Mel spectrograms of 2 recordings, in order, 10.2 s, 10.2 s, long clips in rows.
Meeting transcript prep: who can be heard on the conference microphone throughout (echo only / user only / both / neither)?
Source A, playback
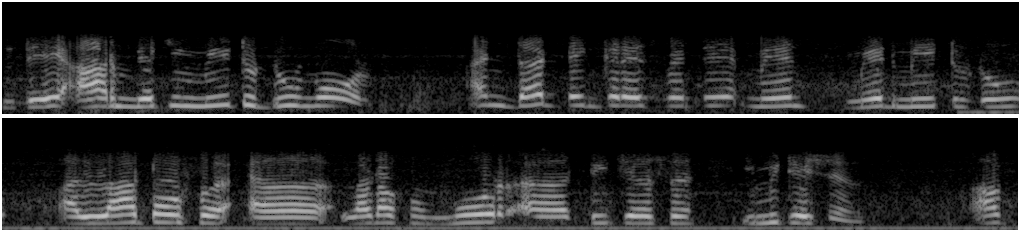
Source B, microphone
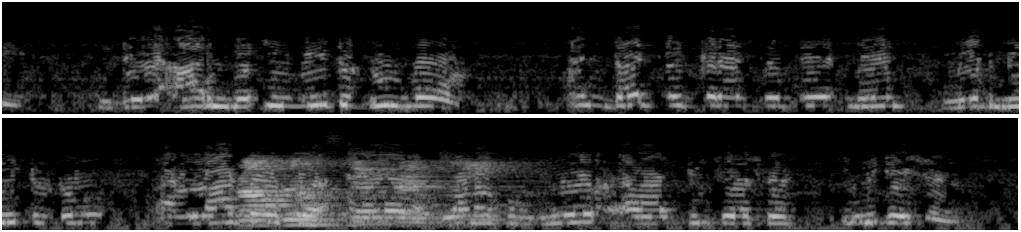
both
